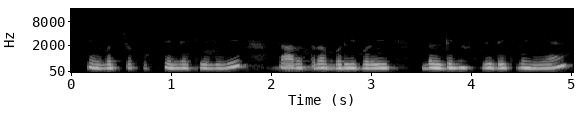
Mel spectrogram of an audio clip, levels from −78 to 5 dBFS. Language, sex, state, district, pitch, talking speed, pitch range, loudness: Hindi, female, Bihar, Araria, 175 Hz, 165 wpm, 170-180 Hz, -28 LUFS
